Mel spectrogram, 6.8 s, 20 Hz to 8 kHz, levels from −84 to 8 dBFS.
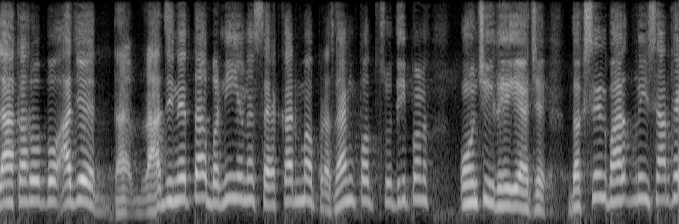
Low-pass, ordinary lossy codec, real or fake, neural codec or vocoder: none; none; fake; codec, 16 kHz, 0.8 kbps, ZipCodec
